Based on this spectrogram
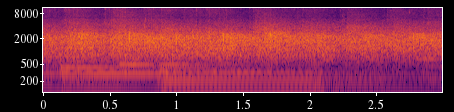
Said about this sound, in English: It is only God. So give him a thunderous hand clap.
